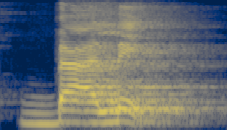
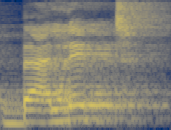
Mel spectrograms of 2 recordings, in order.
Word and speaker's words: ballet: পরের ওয়ার্ড ব্যালে। ব্যালে, লাস্টে কিন্তু টি আছে, তাহলে সঠিক উচ্চারণ কিন্তু ব্যালে, ব্যালেট নয়, ব্যালেট নয়, ব্যালে।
